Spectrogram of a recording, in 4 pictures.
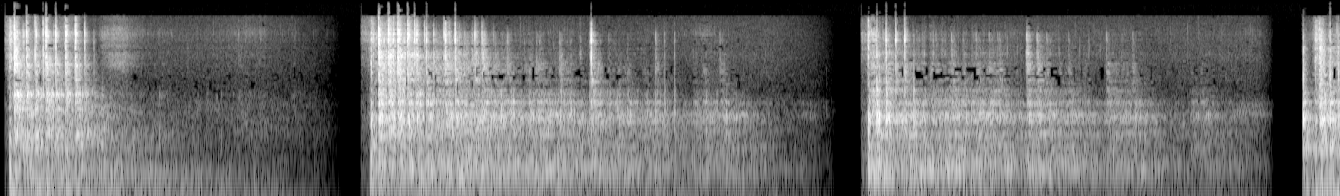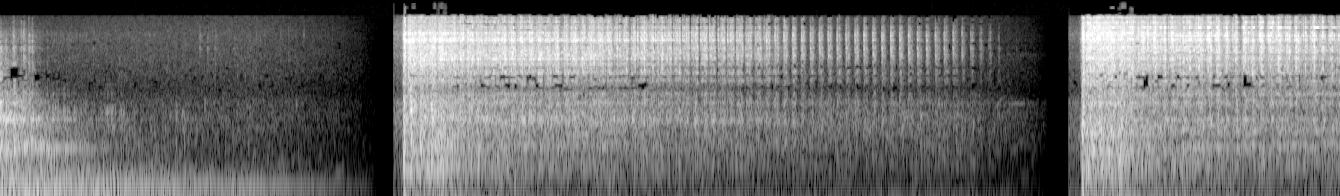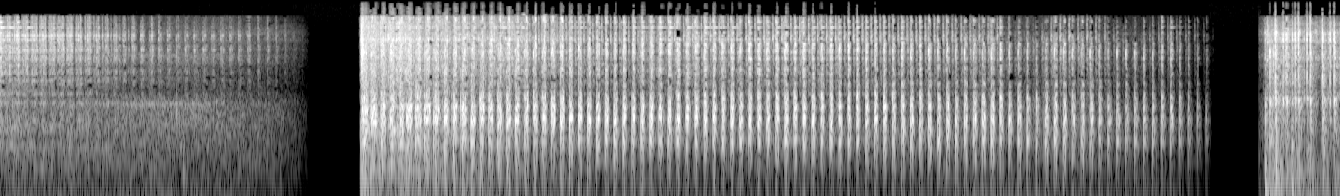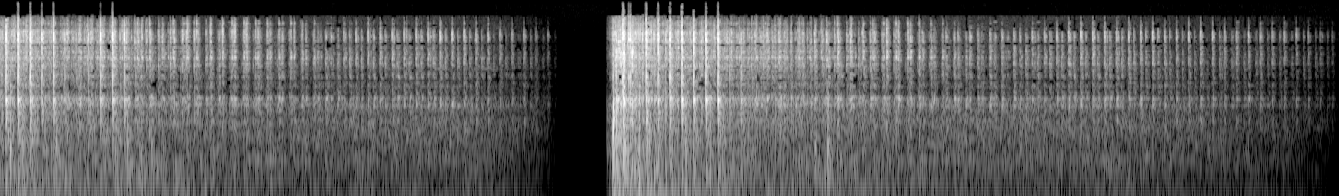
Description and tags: Wire explosions / vibrations (slow)
Metal wire on old country fence twanged to produce these sounds, but some evidence of rural environment in b/ground.
As my other Wire explosions file but half speed.
wire, boing, metal, bang, explosion, industrial, vibration, twang, sci-fi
